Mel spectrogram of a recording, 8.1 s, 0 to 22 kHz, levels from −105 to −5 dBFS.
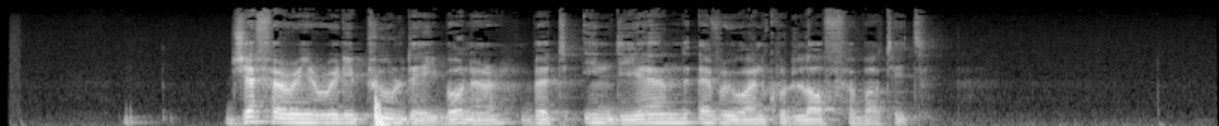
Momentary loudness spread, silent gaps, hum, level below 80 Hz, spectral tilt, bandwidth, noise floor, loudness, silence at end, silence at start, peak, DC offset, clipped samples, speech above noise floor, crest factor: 13 LU; none; none; -38 dBFS; -6.5 dB/octave; 16 kHz; -64 dBFS; -19 LUFS; 2 s; 0.85 s; 0 dBFS; under 0.1%; under 0.1%; 45 dB; 20 dB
